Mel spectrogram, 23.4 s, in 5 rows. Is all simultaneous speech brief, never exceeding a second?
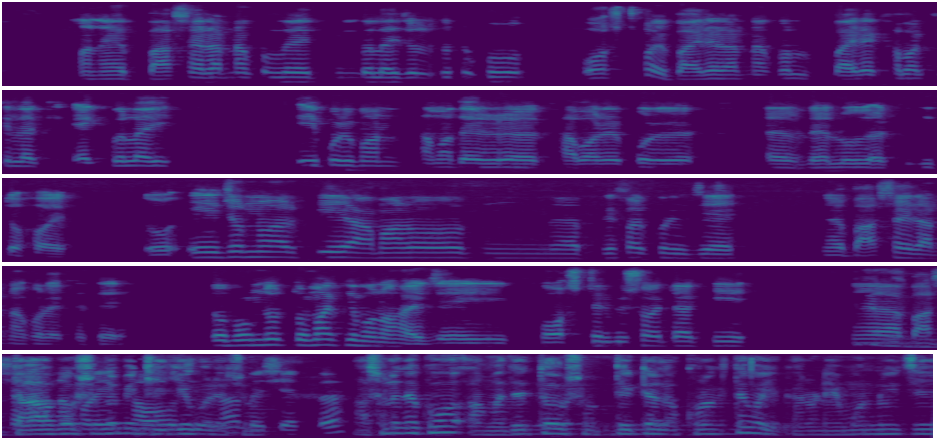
No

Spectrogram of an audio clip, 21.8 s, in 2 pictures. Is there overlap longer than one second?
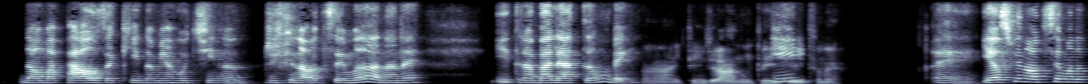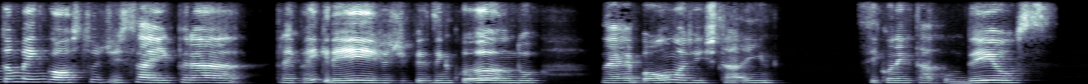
No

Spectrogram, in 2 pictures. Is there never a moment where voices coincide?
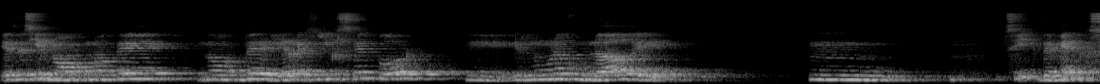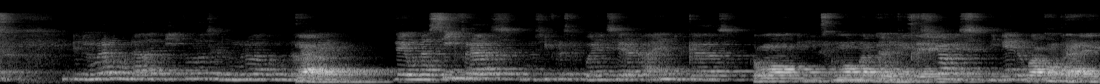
No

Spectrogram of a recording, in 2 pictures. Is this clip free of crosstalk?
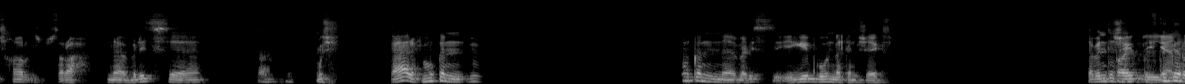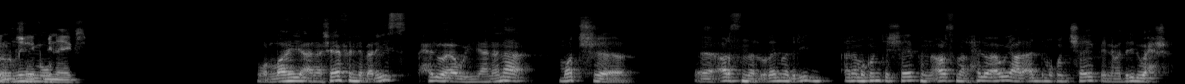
No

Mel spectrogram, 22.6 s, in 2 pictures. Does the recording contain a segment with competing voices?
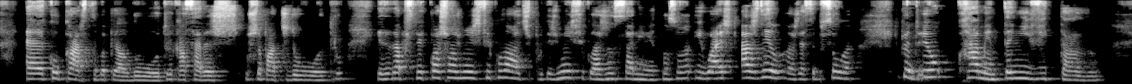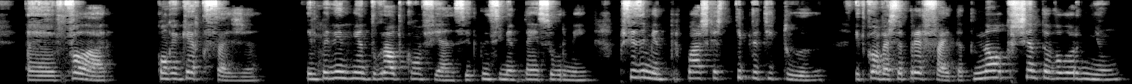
No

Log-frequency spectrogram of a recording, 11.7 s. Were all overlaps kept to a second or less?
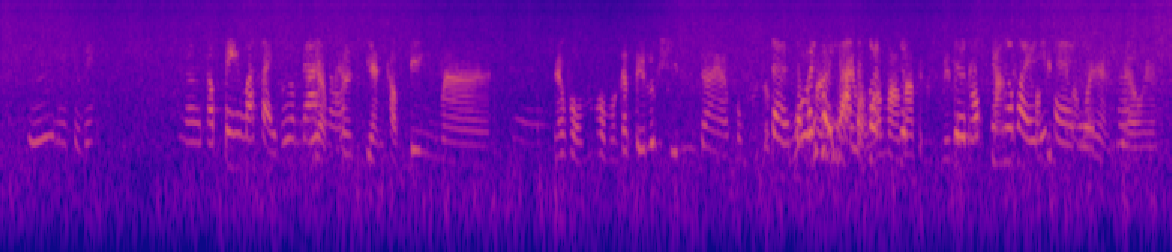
No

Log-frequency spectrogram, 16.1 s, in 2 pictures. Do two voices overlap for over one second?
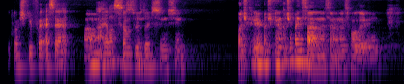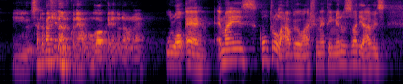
Yes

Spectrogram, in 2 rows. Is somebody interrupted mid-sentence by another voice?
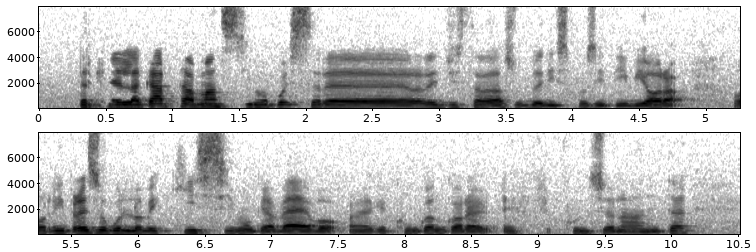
No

